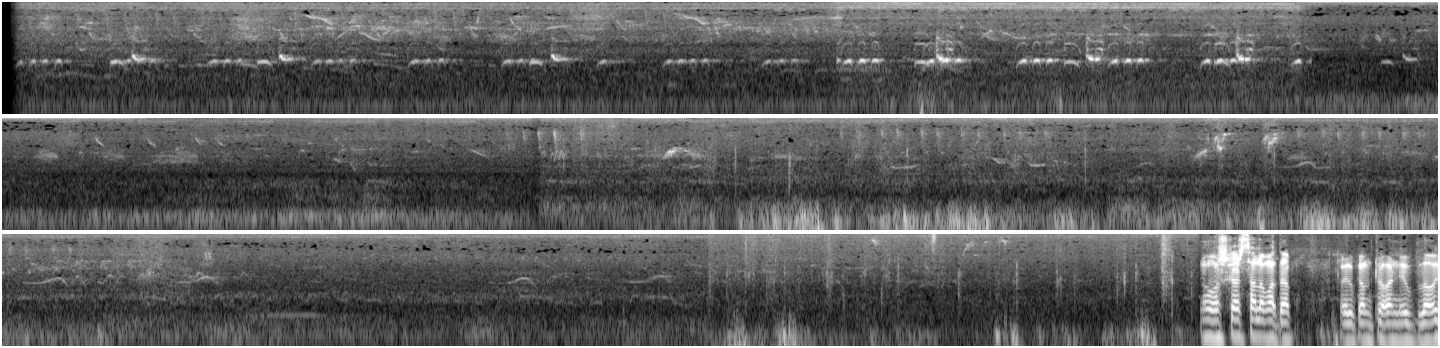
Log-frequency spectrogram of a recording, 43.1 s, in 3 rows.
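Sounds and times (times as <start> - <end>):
birds chirping: 0.1 - 43.0
bird hooting call: 0.2 - 16.7
low steady hum: 0.2 - 43.0.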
